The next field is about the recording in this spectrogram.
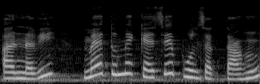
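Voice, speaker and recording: A woman doing a put-on character voice speaks at a moderate pace in a high pitch with very wide pitch swings, over clear background noise. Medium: read story. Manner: dejected, subdued.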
